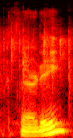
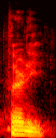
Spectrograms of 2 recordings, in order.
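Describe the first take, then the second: First: The voice rises at the end. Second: The voice falls at the end.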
